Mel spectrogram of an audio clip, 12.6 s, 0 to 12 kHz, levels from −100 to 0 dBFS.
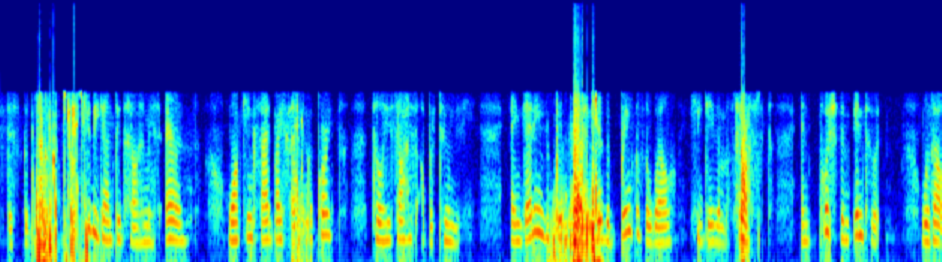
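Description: The whole clip of speech carries the sound of the GSM full-rate codec. The band runs from 200 Hz to 3.5 kHz. The voice has a buzzy, gravelly roughness, which fits a 13 kbps pulse-excited vocal-tract model rebuilding it.

GSM bit errors break in at 0.42 to 1.19 s, 3.8 to 4.15 s, 7.28 to 8.18 s and 9.78 to 10.18 s. Corrupted filter, pitch and gain values reach the decoder. The voice squawks, pops and gargles, with sudden level jumps.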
